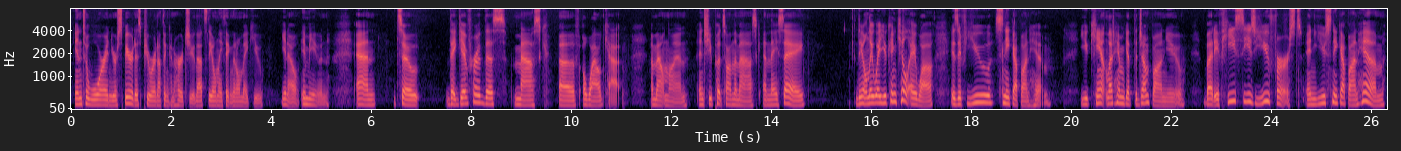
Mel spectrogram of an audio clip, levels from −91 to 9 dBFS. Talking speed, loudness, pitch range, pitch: 180 wpm, -24 LUFS, 140-195 Hz, 160 Hz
